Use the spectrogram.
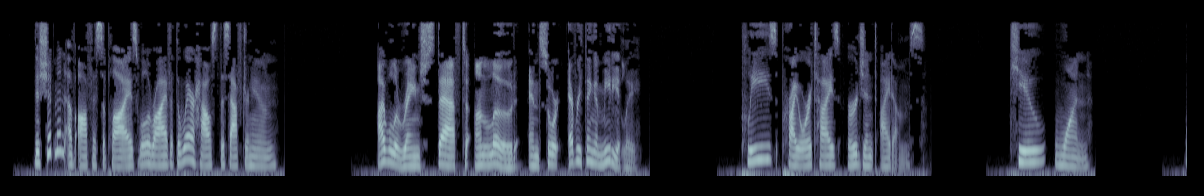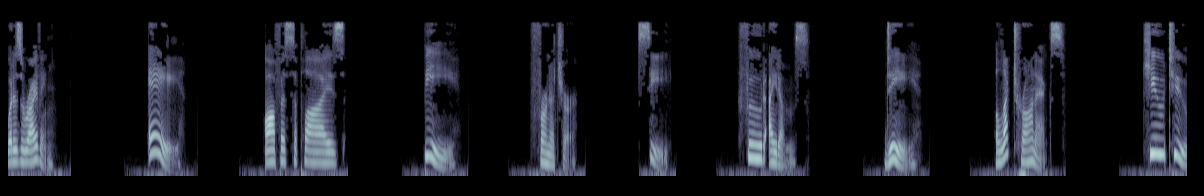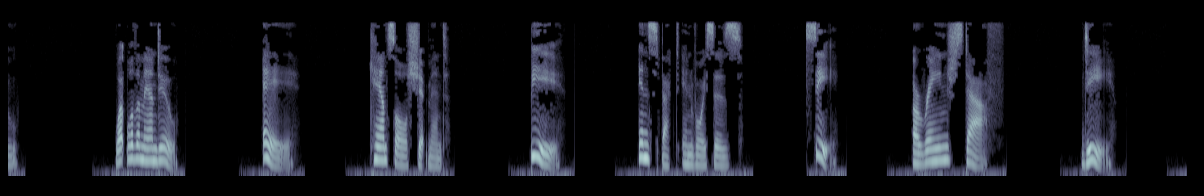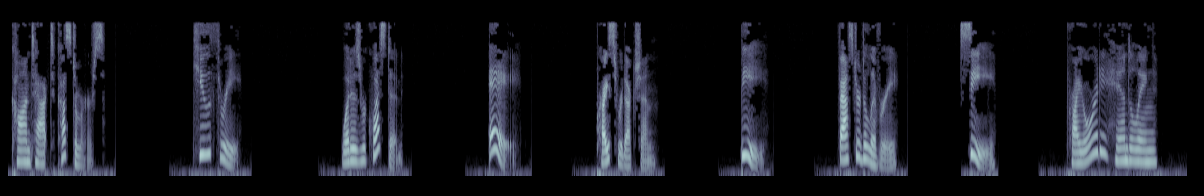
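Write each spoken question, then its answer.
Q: What is arriving?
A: A: Office supplies.

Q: What will the man do?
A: C: Arrange staff.

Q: What is requested?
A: C: Priority handling.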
